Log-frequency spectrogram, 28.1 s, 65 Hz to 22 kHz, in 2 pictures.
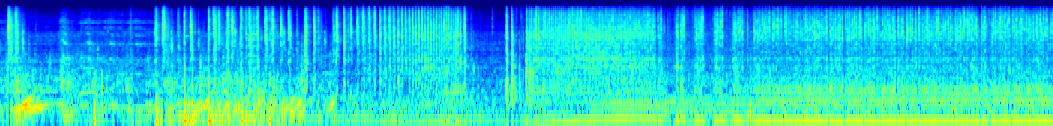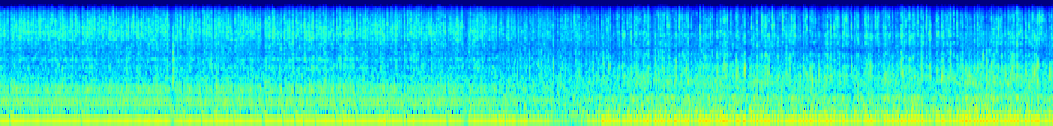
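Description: P-51 Mustang's piston aero engine starting up: it cranks and coughs unevenly for several seconds, pauses briefly, then catches about seven seconds in, rises in pitch and settles into a steady idle.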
